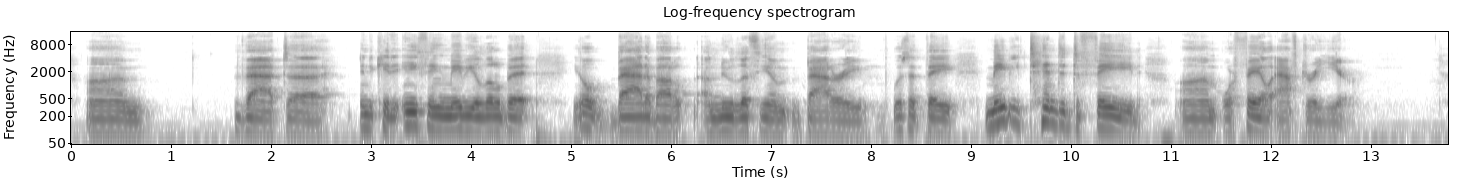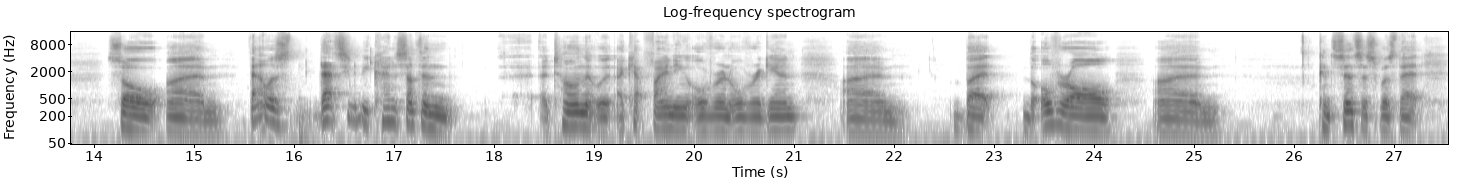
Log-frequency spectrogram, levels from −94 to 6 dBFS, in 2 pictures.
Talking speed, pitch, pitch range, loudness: 135 wpm, 95 Hz, 80-105 Hz, -39 LUFS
